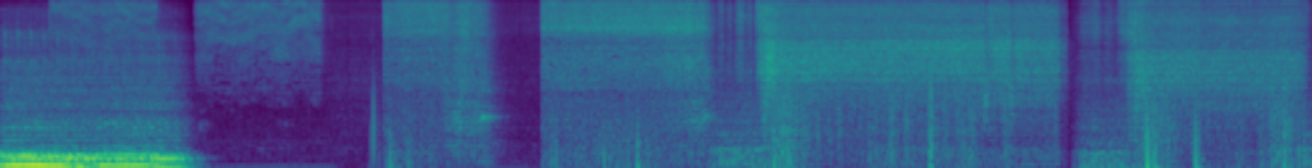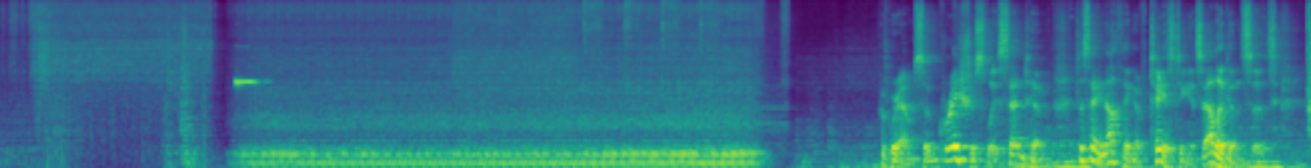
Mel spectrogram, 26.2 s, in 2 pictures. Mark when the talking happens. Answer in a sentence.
The talking can be heard from 21.9 to 26.0 s.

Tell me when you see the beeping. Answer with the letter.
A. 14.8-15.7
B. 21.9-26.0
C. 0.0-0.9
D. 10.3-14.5
A.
